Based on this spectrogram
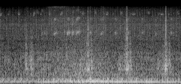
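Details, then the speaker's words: MK5 VW R32 6-speed DSG with 200,000 miles, on deceleration: low steady hum with sharp clicks about every 0.4 seconds; failing bearing inside the transmission, which also locked in second gear with flashing PRNDS light. "I bought this MK5 R32 for cheap because on deceleration, the transmission sounds like this."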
